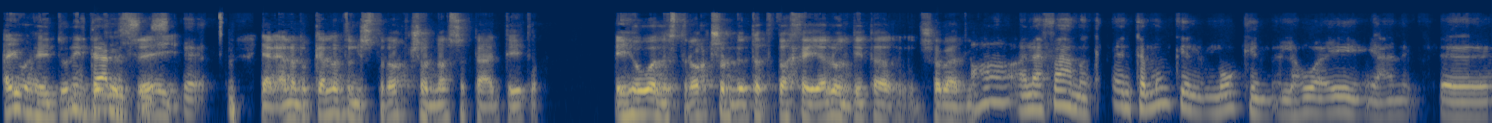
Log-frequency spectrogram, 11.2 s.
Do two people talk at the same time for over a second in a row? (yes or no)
no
